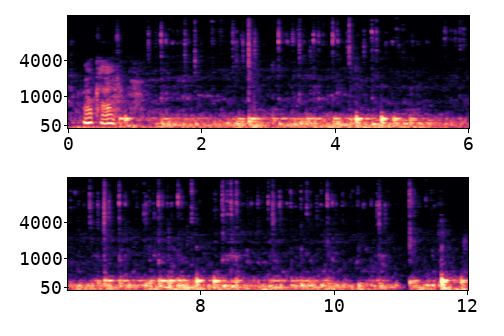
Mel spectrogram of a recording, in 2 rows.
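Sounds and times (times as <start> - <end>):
typing on computer keyboard: 1.1 - 11.8.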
